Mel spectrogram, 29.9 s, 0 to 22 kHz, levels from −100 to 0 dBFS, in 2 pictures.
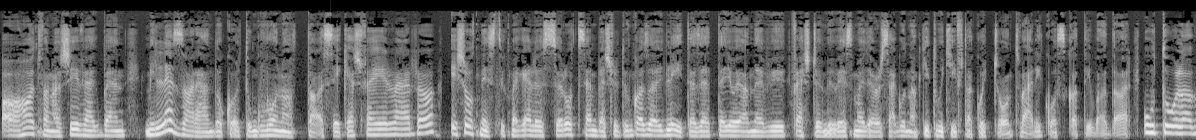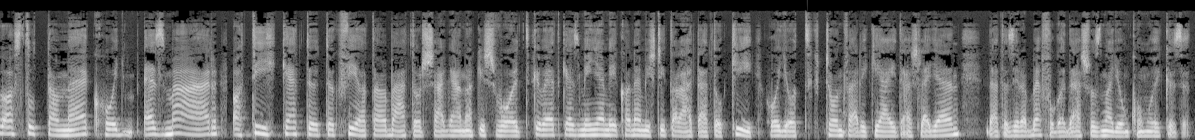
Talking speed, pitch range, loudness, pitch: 130 wpm, 130-160 Hz, -13 LUFS, 140 Hz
